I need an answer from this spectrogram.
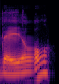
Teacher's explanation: it's supposed to be veil where it's the a diphthong plus a half l or dark l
